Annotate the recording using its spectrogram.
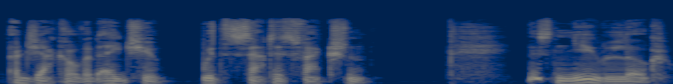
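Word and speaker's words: Ajatashatru: thought Ajit Chatru pronounced a jackal that ate you with satisfaction.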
